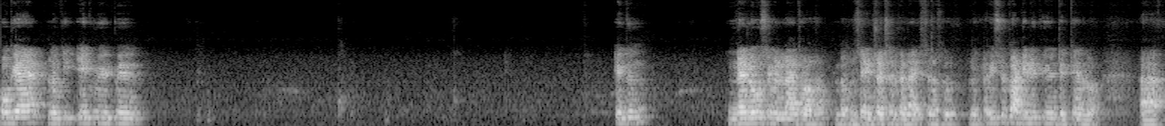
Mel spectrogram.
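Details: Real stuttering in an adult male who belongs to a stammering self-help group.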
